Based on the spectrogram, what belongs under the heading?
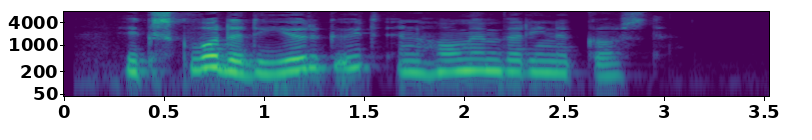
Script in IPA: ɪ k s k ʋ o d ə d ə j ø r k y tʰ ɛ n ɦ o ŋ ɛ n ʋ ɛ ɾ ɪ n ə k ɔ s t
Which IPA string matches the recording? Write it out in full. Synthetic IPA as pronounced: ɪ k s k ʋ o d ə d ə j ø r k y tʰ ɛ n ɦ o ŋ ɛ m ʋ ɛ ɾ i n ə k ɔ s t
